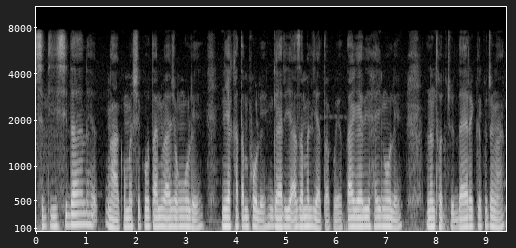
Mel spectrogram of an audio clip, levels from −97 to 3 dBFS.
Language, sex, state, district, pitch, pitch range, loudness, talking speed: Wancho, male, Arunachal Pradesh, Longding, 125 Hz, 120-125 Hz, -16 LUFS, 215 wpm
